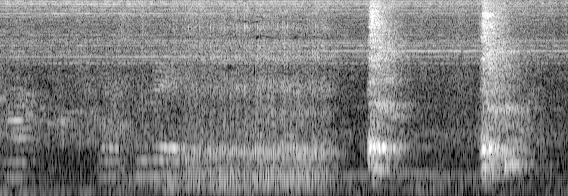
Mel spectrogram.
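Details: A Boston Terrier, curled up in children's Halloween costumes, snores with a rough, rumbling breath, then gives two sharp snorts.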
